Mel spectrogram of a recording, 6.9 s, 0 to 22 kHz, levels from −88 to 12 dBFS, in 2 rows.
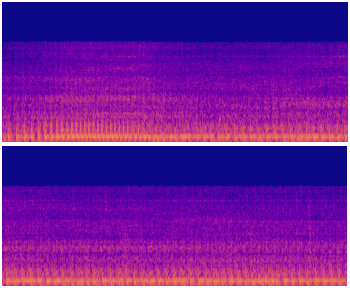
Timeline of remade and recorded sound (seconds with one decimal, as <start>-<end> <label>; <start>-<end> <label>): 0.0-2.3 recorded; 2.3-3.1 remade; 3.1-6.9 recorded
